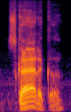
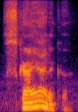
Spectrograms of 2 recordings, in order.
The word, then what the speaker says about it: sciatica: If you remember that because I'm here to tell you how to say it sciatica. You says sciatica. That sound like some medicine. Some some medication. Skyatica. That's the only reason he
